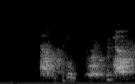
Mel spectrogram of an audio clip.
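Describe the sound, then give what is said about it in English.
A pet dog barks, two or three quick, loud barks in a short burst, the last slightly drawn out, with nothing else in the background. “Oh, your dog did not approve of that joke.”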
